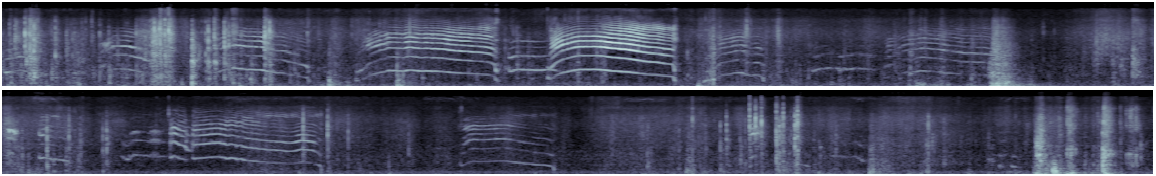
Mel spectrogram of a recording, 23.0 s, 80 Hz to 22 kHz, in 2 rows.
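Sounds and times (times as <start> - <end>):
cat meowing: 0.0 - 9.9, 11.5 - 14.8, 16.1 - 17.1.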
